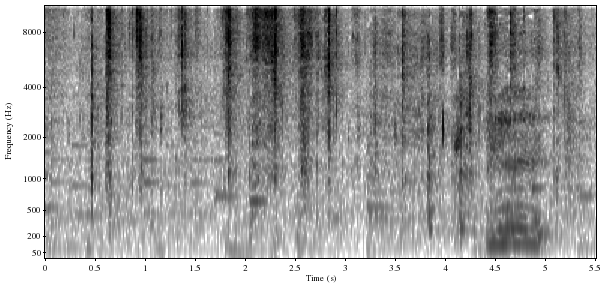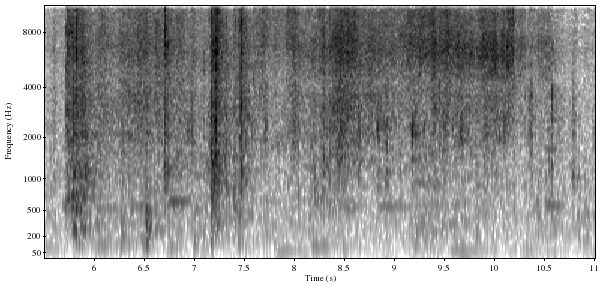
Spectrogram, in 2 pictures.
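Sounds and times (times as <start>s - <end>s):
wet chewing mouth sounds: 0.3s - 5.3s, 8.0s - 11.0s.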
